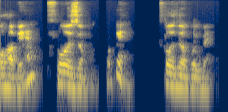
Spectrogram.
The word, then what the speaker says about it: faisons: এখানে বেসিক্যালি লেখা আছে ফেজন লেখা আছে, হ্যাঁ, কিন্তু ফরাসিরা বলে ফোজন, এটা একটা এক্সেপশন, ঠিক আছে। লেখা আছে ফেজন, বলে ফোজন, সুতরাং তারা যেভাবে বলে আমাদেরকে সেভাবেই চলতে হবে, ঠিক আছে।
